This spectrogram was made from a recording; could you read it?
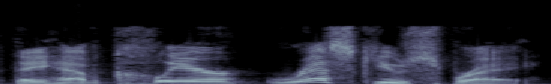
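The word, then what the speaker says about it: Xlear: And by the way, Clear is spelled with an X, X-L-E-A-R,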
